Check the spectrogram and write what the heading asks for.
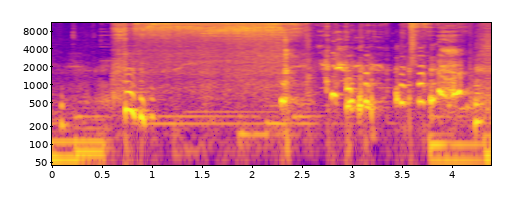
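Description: Several women hissing together like snakes, one long "tsss" for about two seconds, over steady background music. Short laughter and voices follow near the end.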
